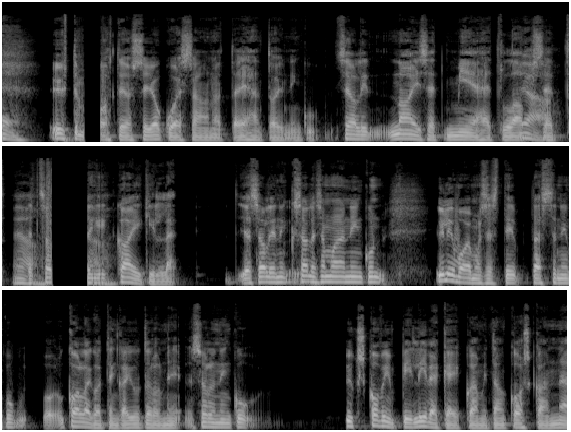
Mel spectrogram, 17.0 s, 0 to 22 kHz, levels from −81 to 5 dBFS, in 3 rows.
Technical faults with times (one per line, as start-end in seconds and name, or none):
0.75-1.05 intermittent contact
6.01-6.66 intermittent contact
